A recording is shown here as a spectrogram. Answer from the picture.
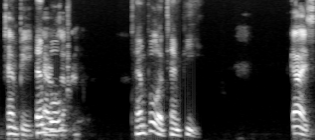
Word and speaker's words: Tempe: Well, Tempe, I think it's the correct pronunciation. Tempe, Arizona.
